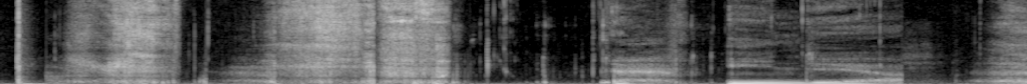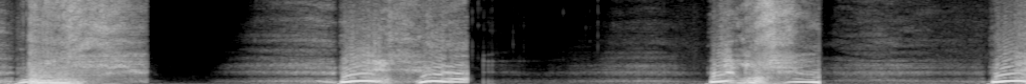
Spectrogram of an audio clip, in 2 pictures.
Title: BRO STOP SNEEZING NOW!!!!!!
